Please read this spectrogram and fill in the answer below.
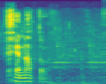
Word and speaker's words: Renato: Renato, or as it is apparently properly pronounced, Kenato. Henato. He is Brazilian.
